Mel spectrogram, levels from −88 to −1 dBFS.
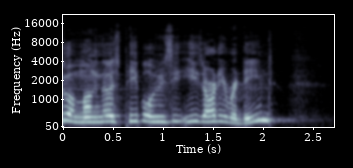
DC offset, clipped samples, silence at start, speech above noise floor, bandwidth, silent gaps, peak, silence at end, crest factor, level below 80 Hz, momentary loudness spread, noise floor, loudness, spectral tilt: under 0.1%; under 0.1%; 0 s; 38 dB; 12.5 kHz; none; -6 dBFS; 0.6 s; 18 dB; -70 dBFS; 7 LU; -59 dBFS; -23 LUFS; -7 dB/octave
